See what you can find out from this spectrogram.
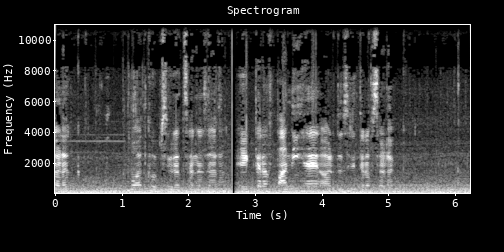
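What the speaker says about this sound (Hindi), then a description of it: "ट्रैफिक में हम लोग फंसे हुए हैं।" Car traffic on a narrow village road in India running beside water, a steady dense road rumble throughout with one brief sharp dropout midway, and a person talking over it much of the time.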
